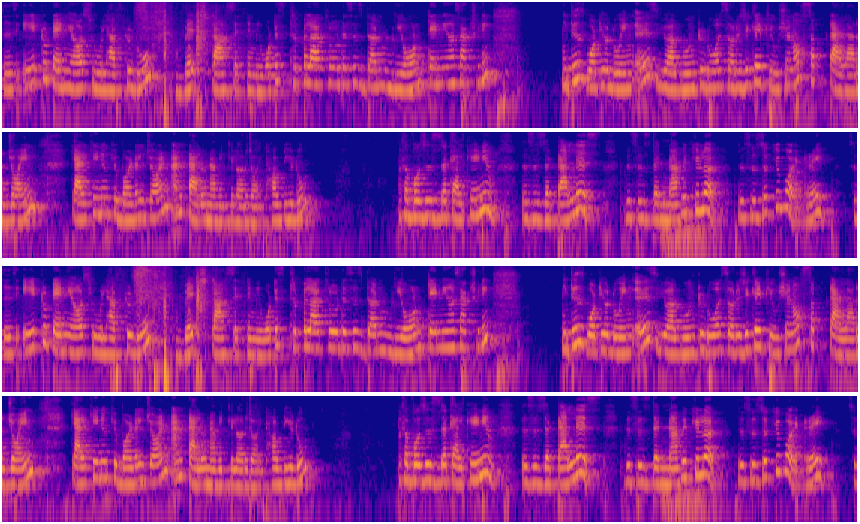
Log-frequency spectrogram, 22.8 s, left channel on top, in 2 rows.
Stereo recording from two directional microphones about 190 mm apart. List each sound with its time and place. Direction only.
0.0 s a woman's voice: 40° right (ahead or behind)
16.6 s a woman's voice: 35° right (ahead or behind)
